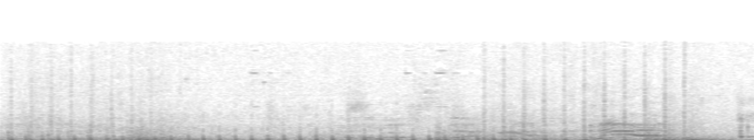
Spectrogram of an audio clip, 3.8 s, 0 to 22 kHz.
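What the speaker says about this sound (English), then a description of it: "Another attack chopper" An attack helicopter in the Call of Duty Black Ops 4 video game roars with heavy rotor noise under dense bursts of gunfire, loud and continuous, with a player talking over it.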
